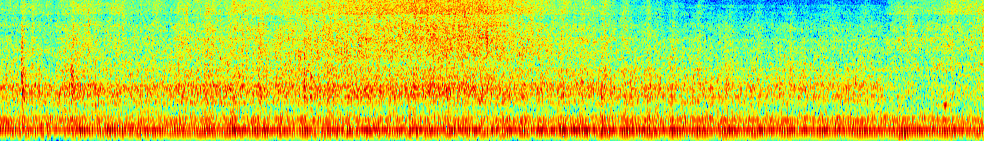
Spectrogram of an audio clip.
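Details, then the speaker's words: Washing machine spinning a smaller load full of suds: low droning hum that holds steady instead of climbing to full spin; the drum is struggling to reach speed, and the belt is heard slipping soon after. "It's definitely struggling."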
